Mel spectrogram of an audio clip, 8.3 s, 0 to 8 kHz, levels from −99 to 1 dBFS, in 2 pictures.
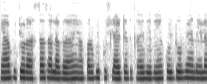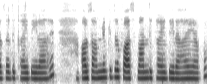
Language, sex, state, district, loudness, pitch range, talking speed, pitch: Hindi, female, Uttar Pradesh, Gorakhpur, -28 LUFS, 215-230 Hz, 260 wpm, 220 Hz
